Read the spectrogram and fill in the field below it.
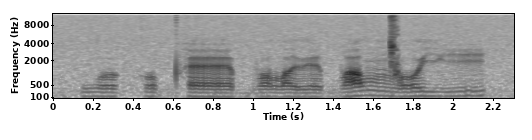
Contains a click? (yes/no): yes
